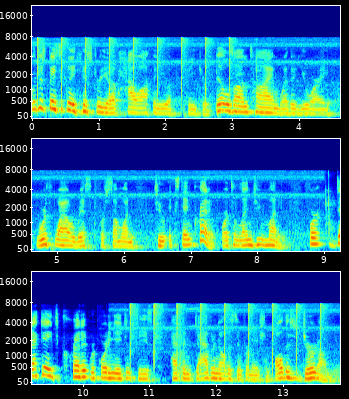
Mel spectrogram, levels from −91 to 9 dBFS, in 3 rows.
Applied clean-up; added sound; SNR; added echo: none; Fire; 15 dB; reverberation time 0.4 s.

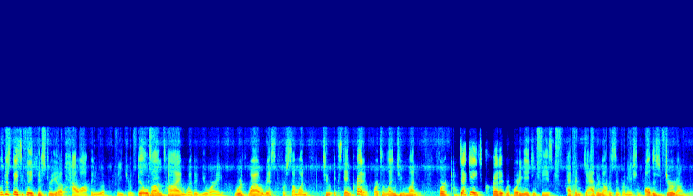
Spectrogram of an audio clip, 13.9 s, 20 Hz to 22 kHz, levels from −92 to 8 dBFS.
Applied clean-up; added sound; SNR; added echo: neural separator model SepFormer DNS4.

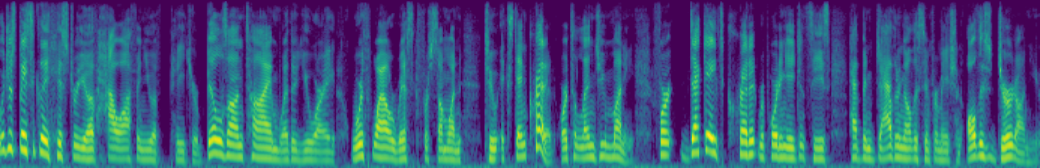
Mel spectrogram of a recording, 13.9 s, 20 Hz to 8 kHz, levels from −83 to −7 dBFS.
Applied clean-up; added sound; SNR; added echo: none; none; none; none.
